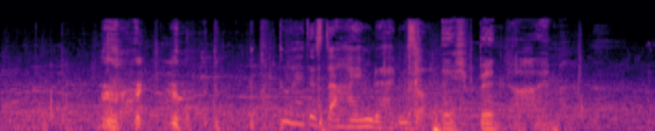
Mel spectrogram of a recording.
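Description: An elderly man groans and speaks with strain, close by.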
